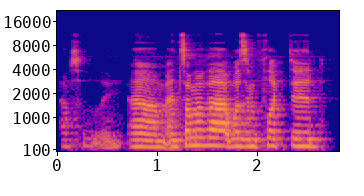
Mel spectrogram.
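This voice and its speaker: A young adult woman, a native Spanish speaker, reflecting thoughtfully in an interview and talking in halting phrases full of fillers. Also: mid-range voice, steady tone, creaky, fairly bright tone. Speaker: interview guest. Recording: echoey room, faint ambience.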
